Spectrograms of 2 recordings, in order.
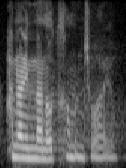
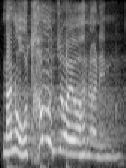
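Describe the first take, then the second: First: Quiet tearful prayer. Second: Louder, higher anguished plea to God; crying out in prayer. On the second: Pastor crying alone to God, mock anguished louder plea. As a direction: pour it out like a desperate pastor. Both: Retold or imitated. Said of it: "그러면서 막 울어".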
